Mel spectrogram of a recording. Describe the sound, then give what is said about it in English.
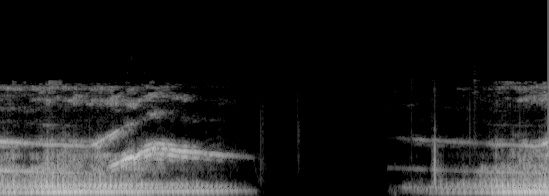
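A police car siren wailing over a loud, steady engine roar while chasing a coupe: the wail climbs in pitch and fades out, a stretch of silence follows, then the engine and siren return. “I'll give the siren all the way.”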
